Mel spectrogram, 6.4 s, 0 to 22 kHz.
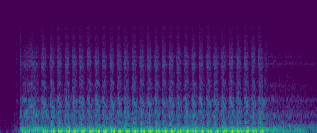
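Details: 1974 Valiant, first cold start after sitting since August in cold weather: steady cranking at about three turns a second for nearly five seconds without catching; a long, hard start, slower than after two years on jack stands.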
